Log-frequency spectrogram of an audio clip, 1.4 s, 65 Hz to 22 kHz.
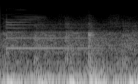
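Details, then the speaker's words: Dodge Ram van, Chrysler 3.6 engine, overheated and cooked at about 152,367 miles, number four spark plug removed: uneven low chuck-chuck pulses over rough running as the cylinder puffs through the open plug hole; dead-cylinder misfire. "yeah you hear that Chuck Chuck Chuck that's cuz I do not have a spark plug in number four"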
